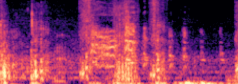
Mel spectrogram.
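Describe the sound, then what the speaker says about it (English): A chicken in the video game Vintage Story gives short, repeated clucks over a steady background hiss, fairly close and without speech. "Oh, another chicken."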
